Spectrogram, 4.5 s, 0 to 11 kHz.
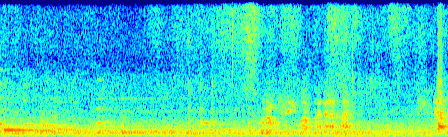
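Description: Renfe series 450 double-deck electric commuter train running, heard from inside the carriage: a steady rumble of the wheels on the track.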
